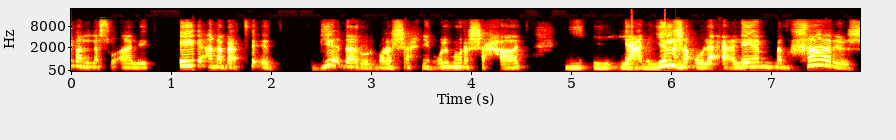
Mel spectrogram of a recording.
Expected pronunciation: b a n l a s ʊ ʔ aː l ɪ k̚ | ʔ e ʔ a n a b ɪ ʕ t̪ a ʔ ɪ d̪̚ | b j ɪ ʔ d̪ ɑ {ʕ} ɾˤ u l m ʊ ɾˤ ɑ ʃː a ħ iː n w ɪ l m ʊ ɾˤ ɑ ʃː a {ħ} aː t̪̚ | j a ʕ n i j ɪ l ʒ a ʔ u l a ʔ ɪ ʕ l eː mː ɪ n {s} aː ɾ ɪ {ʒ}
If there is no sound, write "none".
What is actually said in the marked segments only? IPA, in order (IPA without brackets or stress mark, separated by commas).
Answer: none, ħ, x, ʒ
